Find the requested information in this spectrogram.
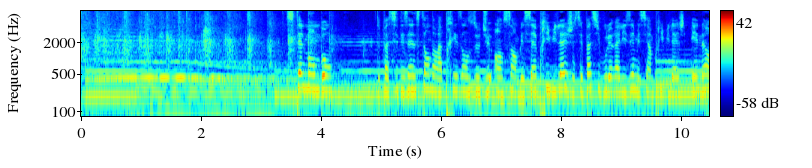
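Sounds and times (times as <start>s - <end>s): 
audience applauding: 0.0s - 4.4s
speech: 0.1s - 0.6s, 3.6s - 4.3s, 4.9s - 10.4s.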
